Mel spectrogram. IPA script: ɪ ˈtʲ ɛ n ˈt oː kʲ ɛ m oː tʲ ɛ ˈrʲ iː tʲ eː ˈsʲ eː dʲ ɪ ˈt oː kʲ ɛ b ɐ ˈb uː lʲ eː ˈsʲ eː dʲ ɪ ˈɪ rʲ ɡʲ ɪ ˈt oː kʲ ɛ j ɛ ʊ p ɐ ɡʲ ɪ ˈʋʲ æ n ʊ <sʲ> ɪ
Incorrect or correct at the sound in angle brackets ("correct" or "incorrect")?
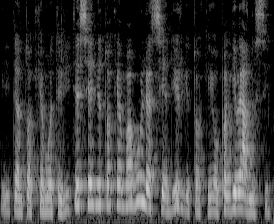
correct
